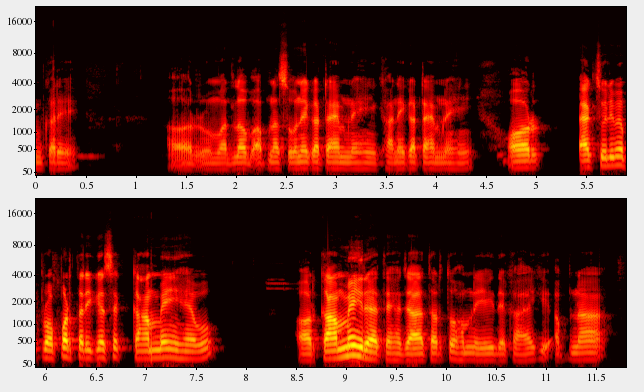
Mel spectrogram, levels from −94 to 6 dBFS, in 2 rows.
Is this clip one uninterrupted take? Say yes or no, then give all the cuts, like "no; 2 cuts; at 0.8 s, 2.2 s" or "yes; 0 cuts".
yes; 0 cuts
